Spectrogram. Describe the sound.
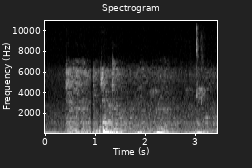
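A computer mouse clicks faintly on a downloads tab, giving a few sharp, sparse taps over a quiet, low hum.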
